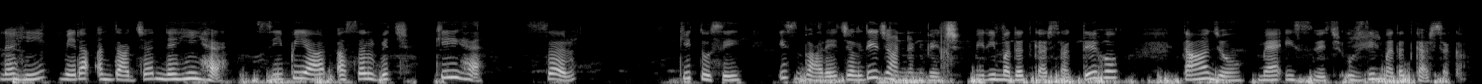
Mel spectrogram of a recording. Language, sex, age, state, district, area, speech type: Punjabi, female, 18-30, Punjab, Hoshiarpur, rural, read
